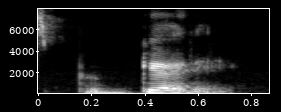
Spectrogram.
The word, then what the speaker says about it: spaghetti: And for the words coming from Italian, they're stressed on the syllable before last, spaghetti.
